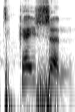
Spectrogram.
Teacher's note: vậy education, âm nhấn nó đó là cation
